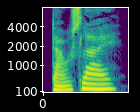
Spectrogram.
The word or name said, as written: daglejer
